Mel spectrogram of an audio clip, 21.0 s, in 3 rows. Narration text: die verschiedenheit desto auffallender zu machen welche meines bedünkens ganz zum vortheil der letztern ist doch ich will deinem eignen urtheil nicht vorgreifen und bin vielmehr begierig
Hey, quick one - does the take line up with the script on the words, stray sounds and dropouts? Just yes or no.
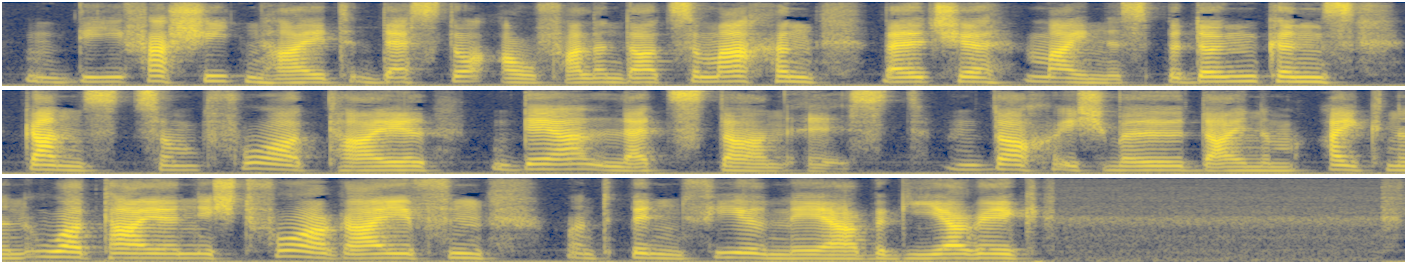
yes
